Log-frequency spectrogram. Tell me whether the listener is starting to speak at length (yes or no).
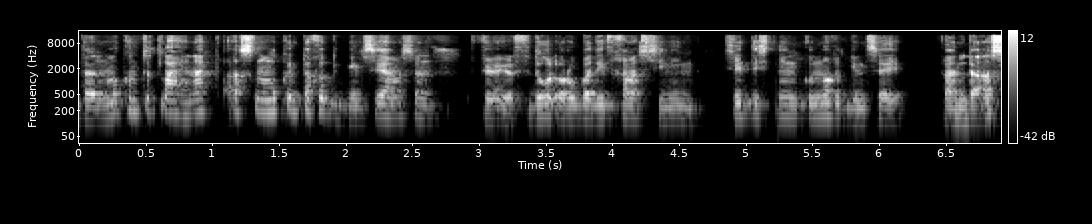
no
